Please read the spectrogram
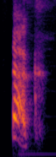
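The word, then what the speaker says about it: так: Si querés decir sí, decís tak. Tac.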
